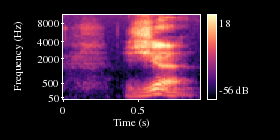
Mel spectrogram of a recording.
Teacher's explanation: Je sounds like the English just, only the first letter J without starting the sound of a D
